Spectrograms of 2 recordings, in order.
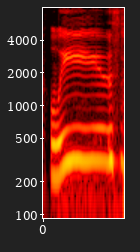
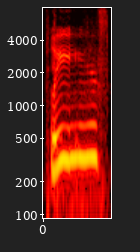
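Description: First: High, soft, pouting please; pouty please. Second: High, pleading, pouting please; pouty please. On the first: Child pleading with her father, pouting. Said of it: "that's exactly the face I would do". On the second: Girl pouting at the doctor to get her way, pleading. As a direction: beg with a big pout. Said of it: "pouty face". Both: Retold or imitated.

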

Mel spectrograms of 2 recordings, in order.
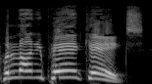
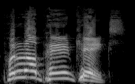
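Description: First: High, slow whiny nag; nagging mom. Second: High, slow mock ad voice; sing-song slogan delivery; mock announcer. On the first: Pretend. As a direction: plead it out like a fed-up mom. Nagging repeated command. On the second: Repeats name, mock ad voice.

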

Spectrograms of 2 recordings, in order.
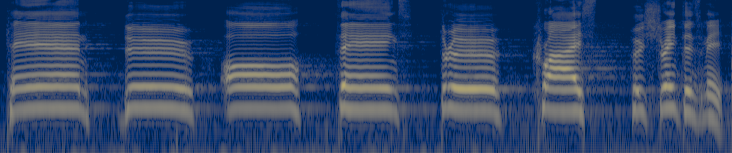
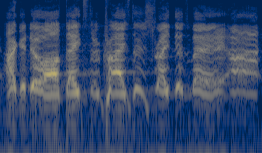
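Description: First: Very slow, word by word, each one stretched; leading group recitation. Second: High, strained caricature of a pumped-up athlete; mock hype shout. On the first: Shown as a demonstration. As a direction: draw out every word so the congregation can join in. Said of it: "Say it with me". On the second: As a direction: bellow the verse like an over-hyped jock. Mocking athletes' misuse of the verse.

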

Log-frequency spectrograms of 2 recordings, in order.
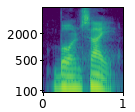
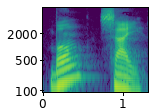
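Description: First: Said in the usual way. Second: Bonsai split into bon, sai; syllable by syllable. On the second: Shown as a demonstration. Teacher dividing bonsai for learners, syllable by syllable. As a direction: say "bonsai" with a pause between syllables.

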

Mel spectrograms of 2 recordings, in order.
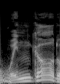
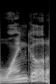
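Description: First: "Wingard" with first syllable like "win"; short-i pronunciation. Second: "Weingard" with first syllable like "wine"; long-i pronunciation. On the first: Cohosts unsure of actor's name, "Wingard" with short i. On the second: Cohosts unsure of actor's name, "Weingard" said as WINE-gard. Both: Shown as a demonstration. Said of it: "how we're gonna say that".

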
